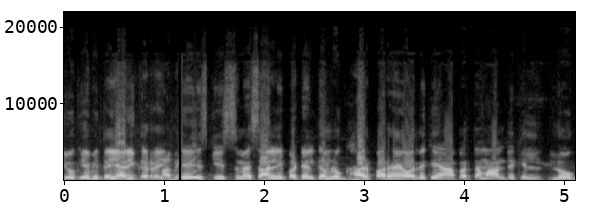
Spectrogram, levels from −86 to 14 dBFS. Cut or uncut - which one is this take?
cut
